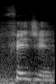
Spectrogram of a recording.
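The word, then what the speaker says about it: vision: جيم ونون مع بعض فيجن فيجن فيجن فيجن زي كلمة تليفزيون كده برضو اخرها اس اي او ان يبقى الاس اي او ان بننطقهم جيم ونون فيجن فيجن فيجن فيجن صديق للبيئة جرين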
